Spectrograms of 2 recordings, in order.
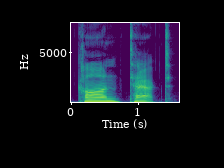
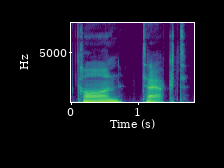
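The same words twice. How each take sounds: The two takes are said the same way.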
